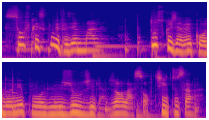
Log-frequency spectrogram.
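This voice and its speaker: A young woman with a mid-range voice recounts a storytime for her vlog at a slightly quick pace, music running beneath her voice. Lively and repetitive, she sprinkles in fillers such as "là" and "genre."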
